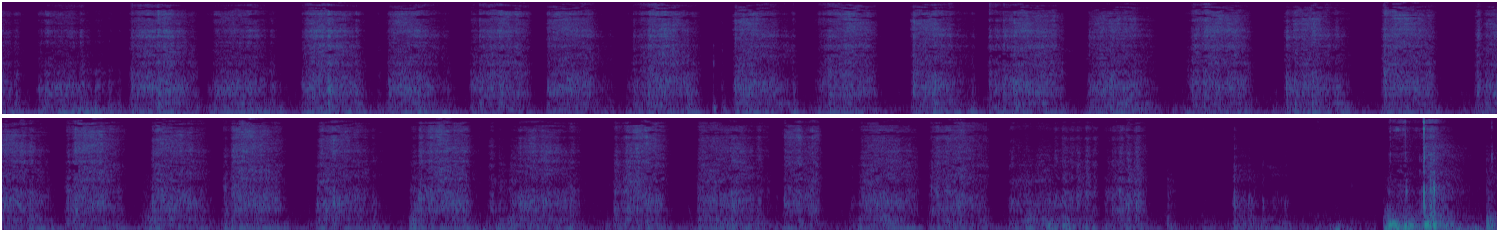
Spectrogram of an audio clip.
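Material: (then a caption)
Paper. A hand with long pink nails rubs a felt marker's tip across a thin white coloring book page lying flat, filling a circle with purple. About thirty quick, bright, scratchy strokes come in a steady rhythm, then thin out near the end before a brief louder scuff.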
